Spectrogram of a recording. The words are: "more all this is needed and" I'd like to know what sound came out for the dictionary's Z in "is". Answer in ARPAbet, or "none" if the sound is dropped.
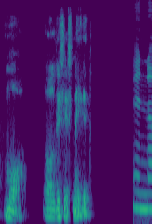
S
